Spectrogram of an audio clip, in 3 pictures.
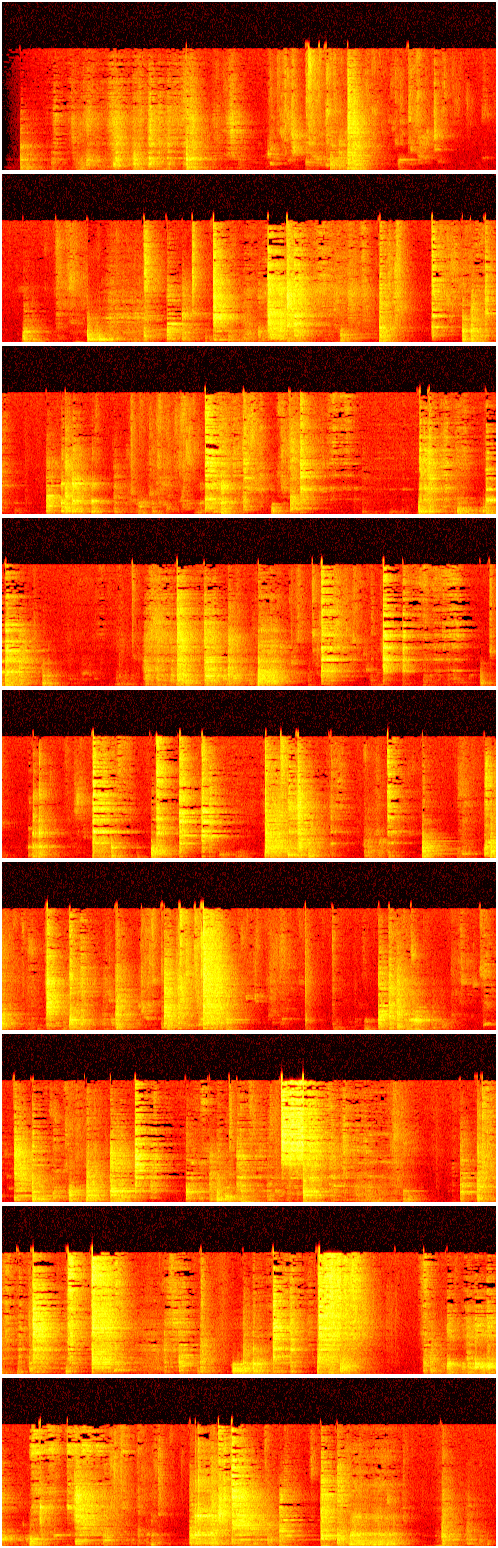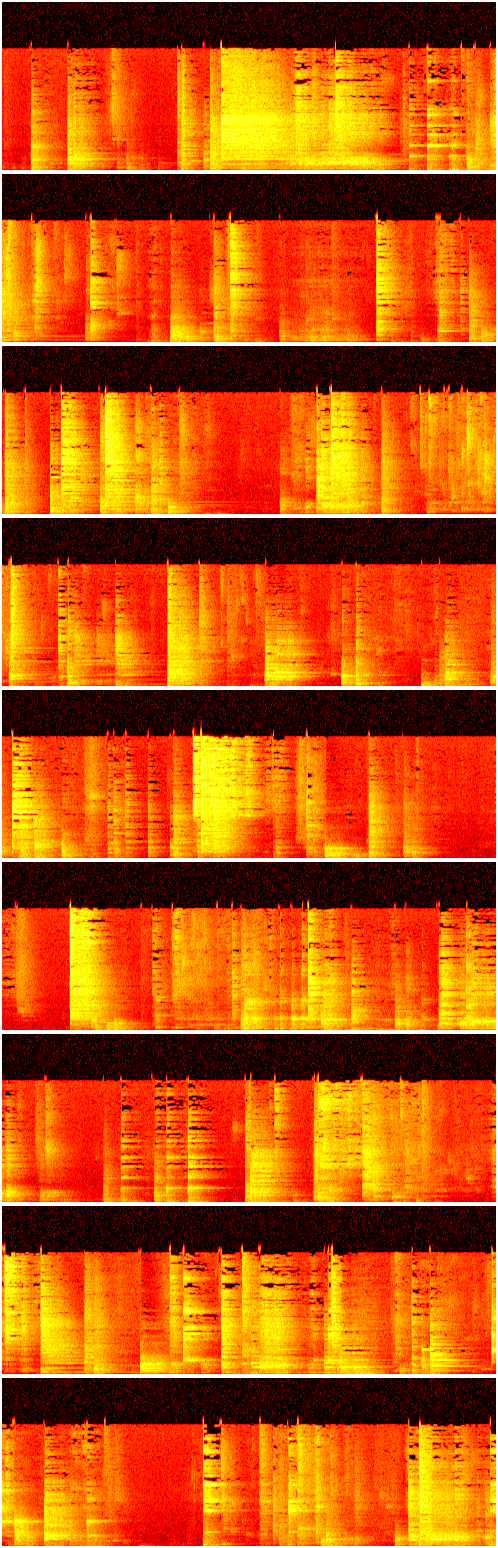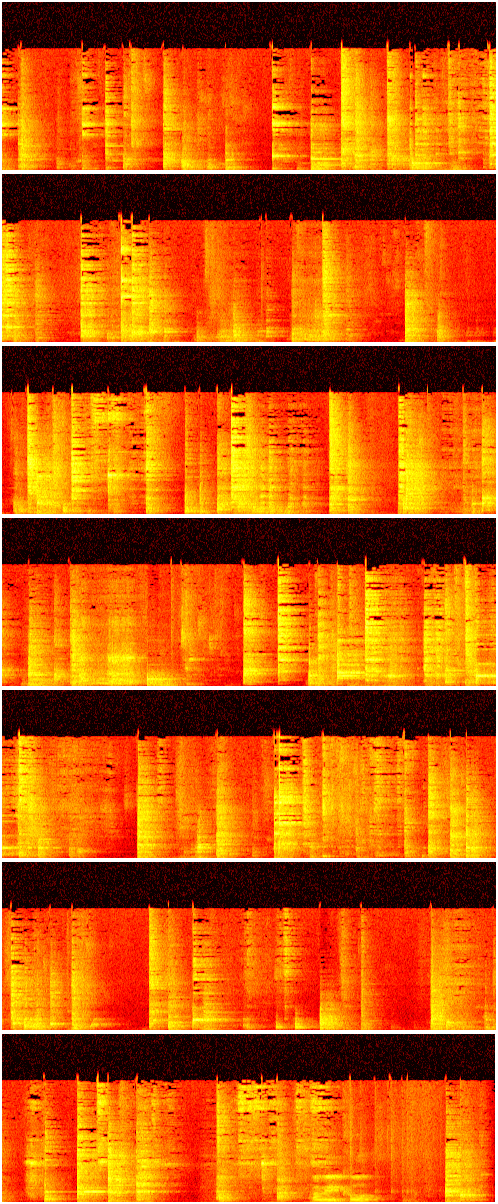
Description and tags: ambience foley kitchen
foley, kitchen, ambience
